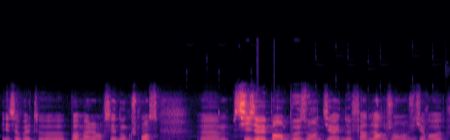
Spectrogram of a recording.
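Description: A man's voice: on the low side, steady tone, fast talker, darkish tone. A man in his twenties chatting casually as an interview guest, informal and rambling. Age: 20s. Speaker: interviewed web entrepreneur. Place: small indoor room with wooden ceiling.

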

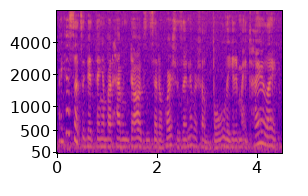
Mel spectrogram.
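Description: A woman storyteller reading a children's picture book aloud in an animated, expressive way, with brief asides. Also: low-pitched, quick pace. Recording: clearly audible background noise.

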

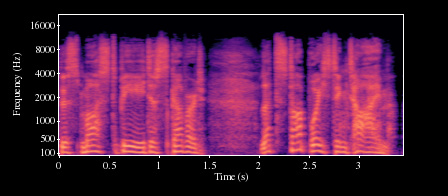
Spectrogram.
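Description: An actor playing a devout, urgent techno-cultist scientist in a game, earnest and declamatory. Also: male voice, medium pitch, unhurried, a bit bright, breathy edge. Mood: zealous.

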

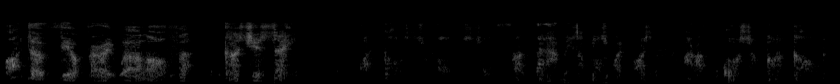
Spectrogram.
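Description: A man voicing an old grandad bear who is ill and has lost his voice, speaking in a breathy whisper. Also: normal speed, pushed and bright. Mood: weak, sickly. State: sick, voiceless. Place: bedroom indoors. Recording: lo-fi webcam audio.

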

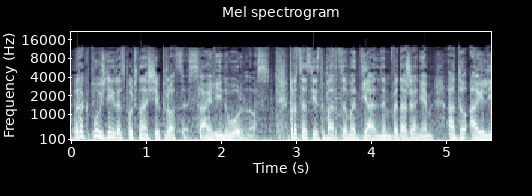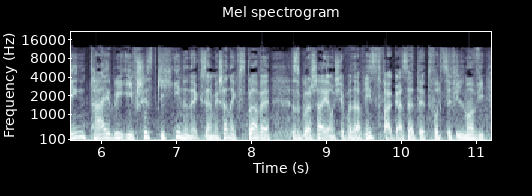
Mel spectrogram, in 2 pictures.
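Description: A man's voice: mid-range voice, expressive, moderate pace. A man narrating a scripted true-crime radio story in a dramatic storytelling manner. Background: prominent music bed.

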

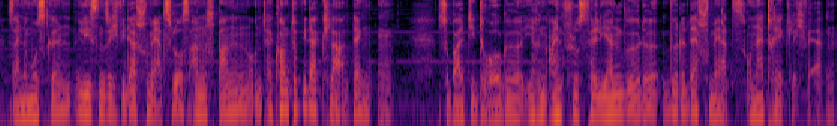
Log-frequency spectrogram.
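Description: A man narrating a horror story as a scripted, dramatic audiobook, in a brooding, suspenseful way with deliberate pauses. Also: lowish voice, gravelly, mellow.

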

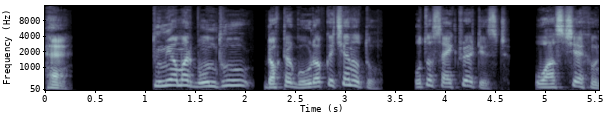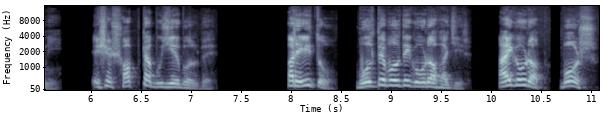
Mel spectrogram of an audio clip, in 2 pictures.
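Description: A man's voice: high voice, sing-song, moderate pace, pauses often, darkish tone. A man playing a patient, easily flustered middle-aged father who is wrongly accused in an audio drama. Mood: firm. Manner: stammers and repeats words when flustered. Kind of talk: Bengali audio drama acting.

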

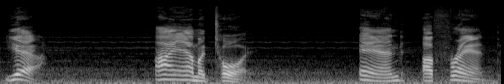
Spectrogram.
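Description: An actor voicing a loyal, earnest toy cowboy leader who is defiant, in an animated video game. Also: male voice, on the high side, extremely slow, soft background music, full character voice.

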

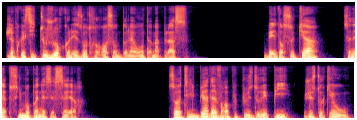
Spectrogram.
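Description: A man playing a pompous, self-satisfied game narrator with formal, measured, grandiloquent delivery. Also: on the low side, lively intonation, mellow, dry recording, clean studio sound. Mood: politely dismissive. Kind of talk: theatrical scripted game narration in French fan dub.

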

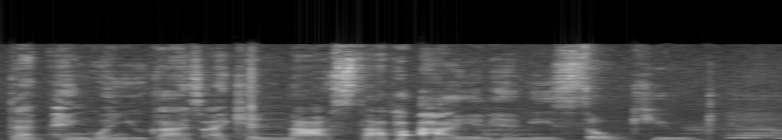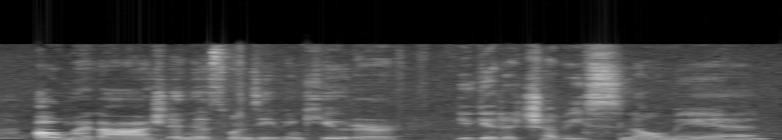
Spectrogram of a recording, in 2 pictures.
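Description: A woman hosting a casual unboxing vlog, hoarse from a cold, chatty and gushing as she talks to her viewers. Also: on the low side, moderate pace, a bit bright, slight background noise. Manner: chatty, gushing, addresses viewers as "you guys". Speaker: crafting channel host.

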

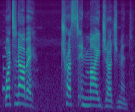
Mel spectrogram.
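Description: Stern, commanding samurai general. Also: female voice, a little high, animated, slow, sharp tone, full character voice. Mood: urgent, commanding. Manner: formal, commanding. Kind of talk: video game voice acting.

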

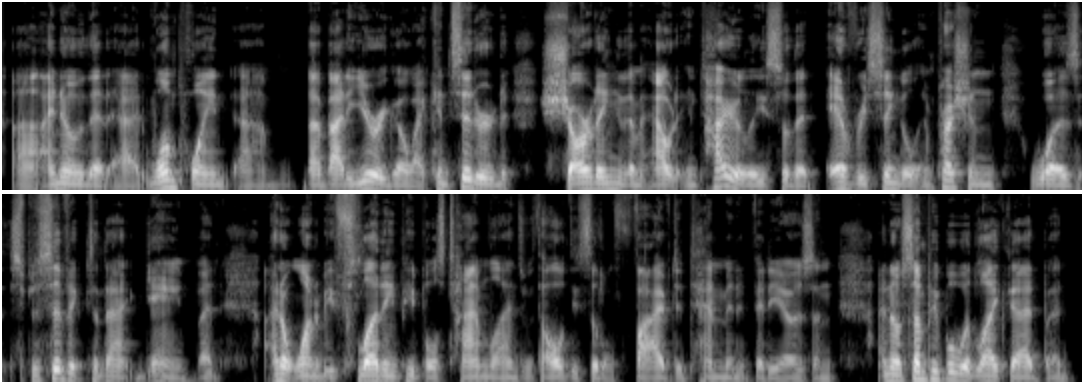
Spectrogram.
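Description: A man in his thirties with a somewhat nasal voice, giving a casual, animated vlog update about his board game channel. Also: lowish voice, fast, hardly any pauses, no room sound, studio quality. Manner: chatty and animated, gesturing with both hands, frequent fillers. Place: small indoor studio, plain backdrop.

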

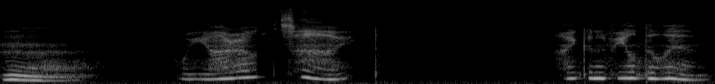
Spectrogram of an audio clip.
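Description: A woman playing a gentle, affectionate cow girl girlfriend in an ASMR roleplay, breathy and often whispering, tender and full of wonder. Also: high voice, drawn-out words, long pauses, slight background noise. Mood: soft, curious, trusting. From Slavic country.

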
